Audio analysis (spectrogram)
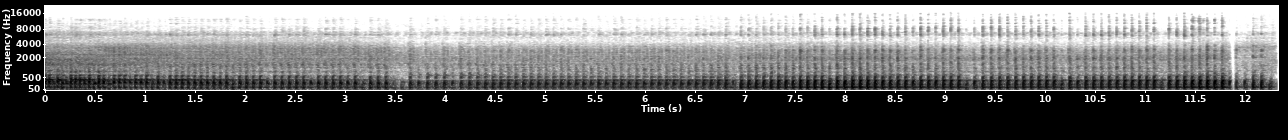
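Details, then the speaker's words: Honda CRF50 50cc single, dump find with likely non-factory exhaust, idle cranked up: buzzing raised idle popping about three times a second, revs easing down slowly; owner suspects sticking throttle cable, fits harder spring, also suspects vacuum leak. "There's an issue where it revs up and revs down slowly, so it seemed like the cable was sort of sticking."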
